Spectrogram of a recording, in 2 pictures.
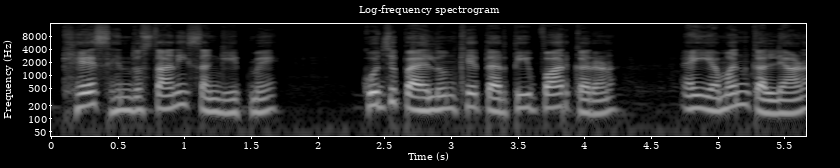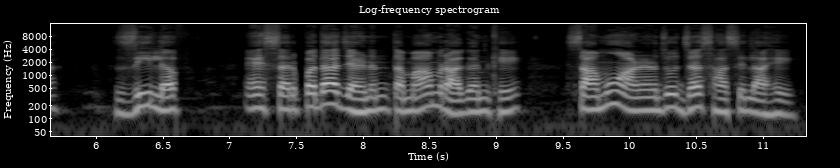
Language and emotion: Sindhi, neutral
